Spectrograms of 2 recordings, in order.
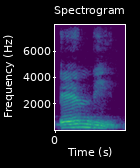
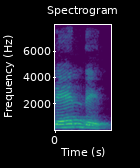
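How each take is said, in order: First: The ending vowel is an i sound. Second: The ending vowel is not an i sound. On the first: The speaker calls it right. "vamos a decir ended, la E va a sonar como una I" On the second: The speaker calls it wrong. "no vamos a decir ended"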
